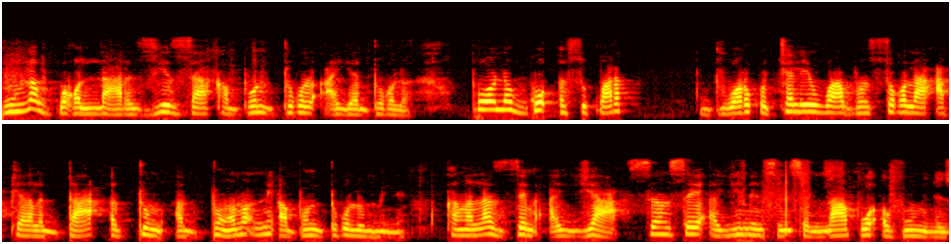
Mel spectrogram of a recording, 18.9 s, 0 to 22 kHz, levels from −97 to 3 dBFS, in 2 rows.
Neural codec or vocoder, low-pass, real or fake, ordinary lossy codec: codec, 16 kHz, 4 kbps, FreqCodec, larger model; 7.2 kHz; fake; Opus, 64 kbps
